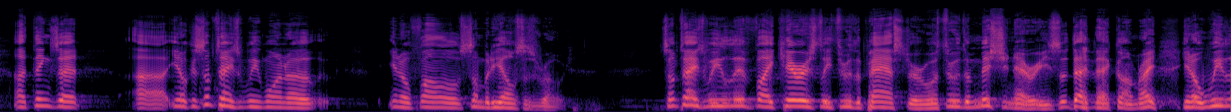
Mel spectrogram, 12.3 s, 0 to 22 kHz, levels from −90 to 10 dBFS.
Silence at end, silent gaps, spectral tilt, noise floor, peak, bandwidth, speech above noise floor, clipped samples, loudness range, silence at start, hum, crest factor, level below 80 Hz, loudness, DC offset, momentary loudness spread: 0 s; none; -5 dB/octave; -74 dBFS; -10 dBFS; 16 kHz; 45 dB; under 0.1%; 6 LU; 0.15 s; none; 20 dB; -80 dBFS; -29 LUFS; under 0.1%; 9 LU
